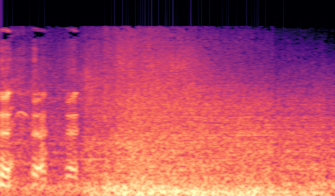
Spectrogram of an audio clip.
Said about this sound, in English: Boom. Oh, that's not good. That is a big explosion. Uh-oh. And it's getting bigger and bigger.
